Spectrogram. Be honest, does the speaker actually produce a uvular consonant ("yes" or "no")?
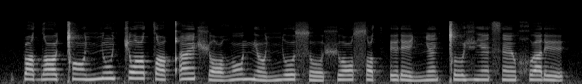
yes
